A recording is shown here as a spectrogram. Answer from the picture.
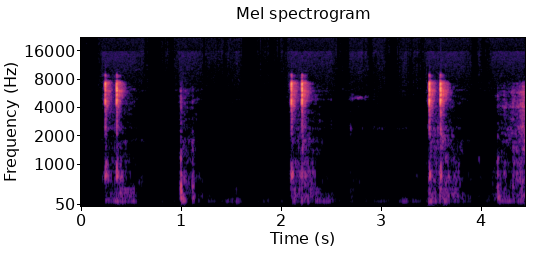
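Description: Computer mouse button clicks: three sharp double clicks spaced about a second and a half apart, with a duller single knock between the first two.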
